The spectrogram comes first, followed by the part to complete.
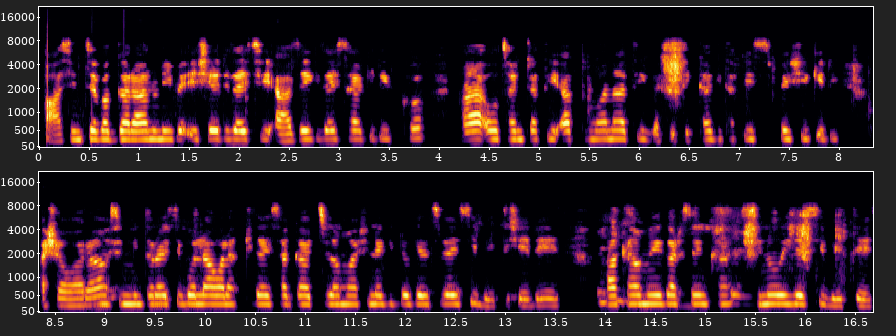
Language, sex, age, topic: Gamo, female, 18-24, government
